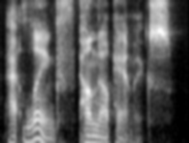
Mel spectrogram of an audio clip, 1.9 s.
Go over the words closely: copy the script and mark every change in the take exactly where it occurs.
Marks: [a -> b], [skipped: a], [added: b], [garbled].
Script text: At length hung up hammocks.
At length hung up hammocks.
